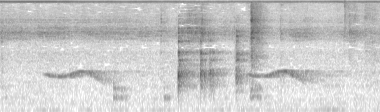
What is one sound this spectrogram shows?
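Tomatoes thud into a metal jar.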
